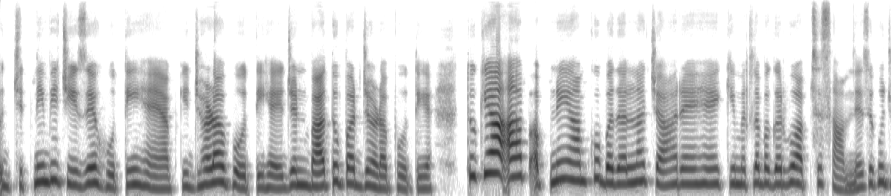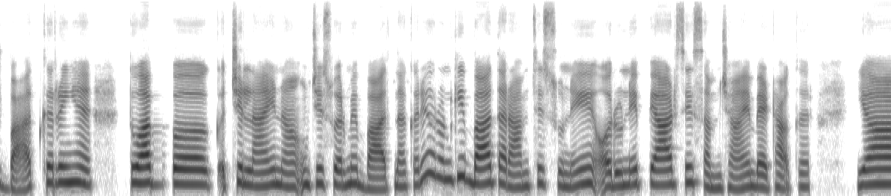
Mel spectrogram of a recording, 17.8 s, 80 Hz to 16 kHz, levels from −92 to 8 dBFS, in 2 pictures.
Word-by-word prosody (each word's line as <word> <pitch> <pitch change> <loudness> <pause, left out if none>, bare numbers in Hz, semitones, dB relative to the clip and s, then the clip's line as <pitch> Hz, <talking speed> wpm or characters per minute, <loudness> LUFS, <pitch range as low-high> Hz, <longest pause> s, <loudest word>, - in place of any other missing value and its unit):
जितनी 260 +5 -1
भी 295 +2 +2
चीज़ें 245 +1 +1
होती 210 +5 -3
हैं। 185 -4 -3
आपकी 180 +4 -8
झड़प 245 +6 +2
होती 195 -2 -3
है? 185 -1 -1
जिन 235 +3 -1
बातों 220 +5 +3
पर 255 -1 +1
झड़प 200 -5 -3
होती 180 0 -7
है? 185 - -6 0.3
तो 375 - +2
क्या 430 0 +11 0.2
आप 370 0 +4
अपने 300 +4 0
आप 300 -2 +1
को 340 - -1
बदलना 265 +2 +1
चाह 245 -4 -4
रहे 250 0 -2
हैं? 250 0 -3
कि 255 +2 -7
मतलब 255 +1 -3
अगर 250 0 -2
वो 275 +3 -1
आपसे 255 +1 -3
सामने 195 -3 -7
से 250 - -6
कुछ 250 -3 -6
बात 205 +3 -3
कर 275 0 0
रही 275 0 +2
हैं। 260 -4 0 0.4
तो 270 - +4
आप 260 -3 +6 0.6
अ, - - 0
चिल्लाएँ 235 -4 0
ना, 210 -3 -2
ऊँचे 245 +1 -3
स्वर 240 0 -3
में 240 -4 -3
बात 175 -1 -1
ना 210 - -4
करें। 235 - -6
और 395 -4 -2
उनकी 335 +3 0
बात 265 -1 +3
आराम 205 -4 -1
से 260 - -4
सुनें 230 +2 -3
और 215 -2 -1
उन्हें 230 +3 -1
प्यार 240 -1 +3
से 275 +1 -2
समझाएँ 195 -5 -5
बैठाकर। 205 +1 -4 0.5
या 240 +1 +3
240 Hz, 205 wpm, -22 LUFS, 210-265 Hz, 0.6 s, क्या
